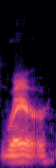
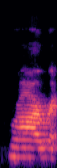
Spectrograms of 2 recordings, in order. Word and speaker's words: Rahr: I'm like, Rahr. No, it's rare.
